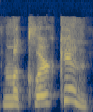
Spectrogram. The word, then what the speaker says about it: McClurkan: And it kind of rhymes with McClurkan.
